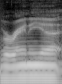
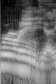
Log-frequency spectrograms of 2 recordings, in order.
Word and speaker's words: Aurania: about the Manual of Aurania and your... am I saying that right? Yes, you are saying it right. Awesome. You pronounced it correctly. The last guy didn't pronounce it correctly. Manual of Aurania, yes.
